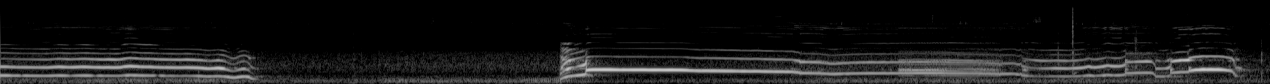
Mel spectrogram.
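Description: A gray wolf gives long, smooth howls that hold steady, then slide down at the end.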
